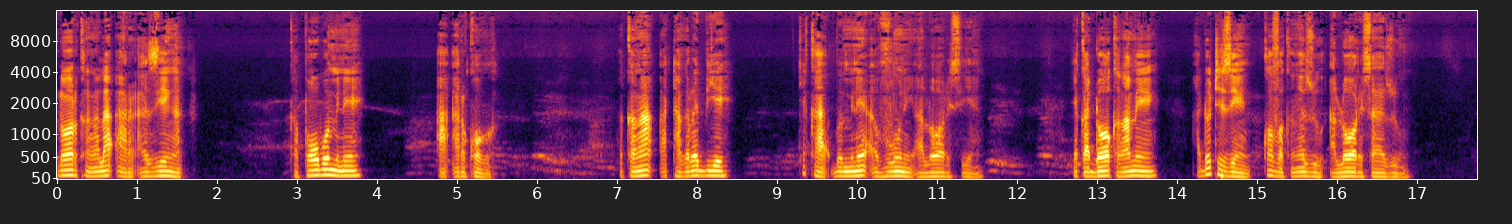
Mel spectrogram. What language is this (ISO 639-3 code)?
dga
